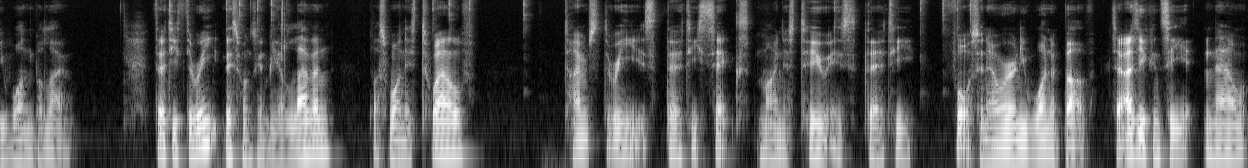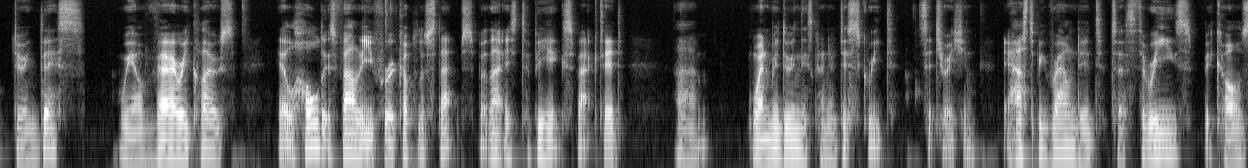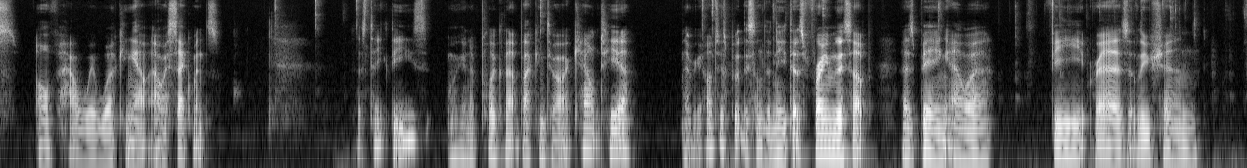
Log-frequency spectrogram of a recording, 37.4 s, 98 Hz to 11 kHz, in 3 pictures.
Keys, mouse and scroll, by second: 1.9-5.1 typing, 2.1 click, 2.4 click, 4.1 click, 4.5 click, 7.9-9.5 typing, 8.2 click, 9.0 click, 9.4 click, 12.9 middle click, 13.3 scroll down 1, 13.5 shift+middle click, 14.6 d, 14.7-16.1 right drag, 21.5-22.0 shift+middle drag, 23.7-24.1 middle drag, 24.3 shift+middle click, 27.0 scroll down 1, 27.1 middle click, 27.5-28.0 drag, 28.1 g, 29.0-30.2 drag, 30.4 middle click, 30.8-31.2 scroll down 2, 31.5 g, 32.3 ctrl+j, 33.0 click, 33.2 F2.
